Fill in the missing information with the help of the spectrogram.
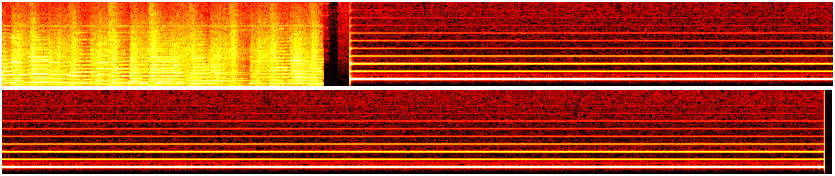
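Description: A brass band playing, cut off suddenly about four seconds in. After a brief gap comes a steady, unchanging test tone, the reference tone laid down with color bars on a video tape, which stops abruptly near the end.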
